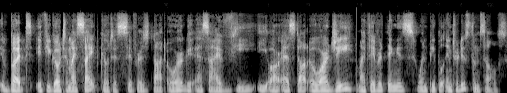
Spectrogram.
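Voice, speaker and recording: A man talks at a medium pitch with ordinary pitch variation and a somewhat breathy sound. His pace is fairly quick, with hardly any pauses. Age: 50s. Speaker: entrepreneur and author. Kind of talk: casual interview. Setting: video call.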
